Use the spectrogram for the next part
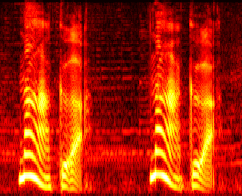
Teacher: Okay, so 那个, fourth tone and neutral. Fourth tone is falling.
